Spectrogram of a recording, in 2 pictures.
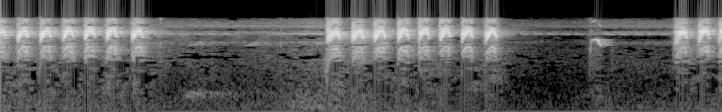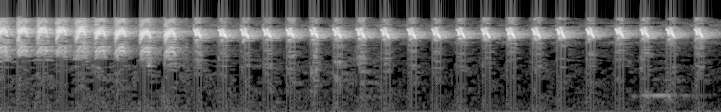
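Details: Lure-recording song of the kolibri ninja sunbird: repeated high buzzy trill bursts, a single isolated chirp, then a long, steady, accelerating series of bright rapid notes.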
